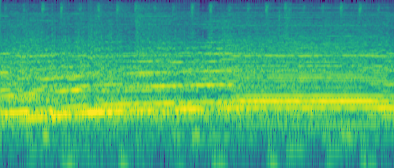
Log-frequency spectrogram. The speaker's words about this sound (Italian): Non è un brontosauro, è una sirena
